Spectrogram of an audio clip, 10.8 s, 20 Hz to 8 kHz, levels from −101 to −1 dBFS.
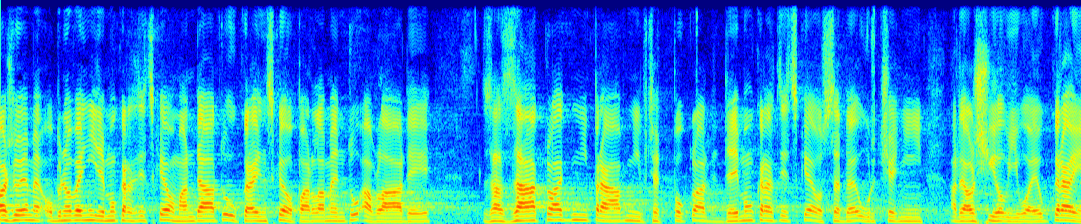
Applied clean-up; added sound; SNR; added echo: none; none; none; none.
